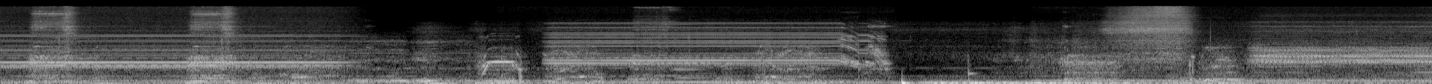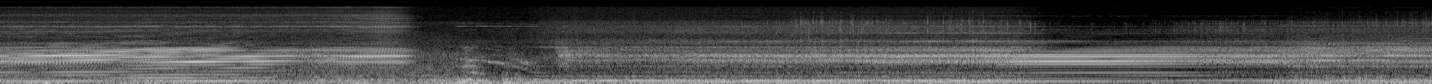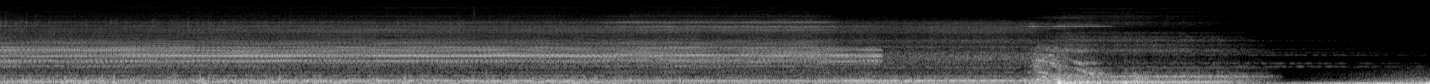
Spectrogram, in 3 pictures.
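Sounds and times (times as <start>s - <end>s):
cnc machine cutting metal: 0.0s - 4.0s, 5.0s - 9.0s, 10.4s - 41.3s.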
